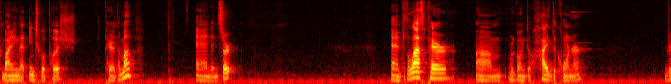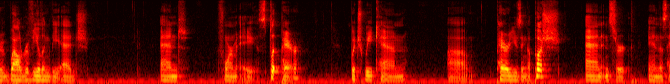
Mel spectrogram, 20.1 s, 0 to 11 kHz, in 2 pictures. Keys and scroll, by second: 2.5 j, 3.0 k, 5.9 ;, 7.1 a, 8.1 k, 11.8 f, 12.5 i, 14.4-15.4 typing, 17.6 i, 18.7 j, 19.5 k.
